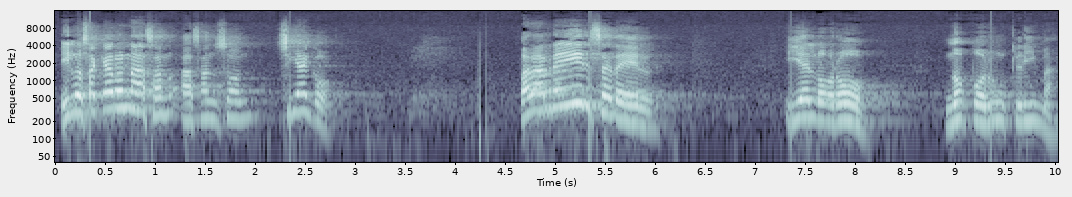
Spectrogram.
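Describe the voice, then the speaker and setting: A man's voice: high voice, lively intonation, slow, long pauses. A man preaching a sermon in a church hall, acting out the quotes he tells and laughing now and then. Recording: long hall reverb.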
